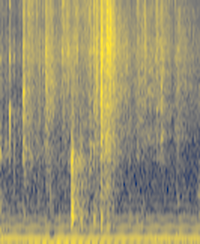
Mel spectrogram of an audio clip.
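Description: Crinkling and scraping as hands handle a sealed cardboard trading-card box, in a few short scratchy bursts, over a steady low hum.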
